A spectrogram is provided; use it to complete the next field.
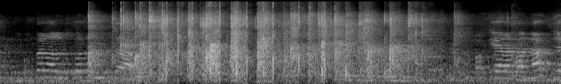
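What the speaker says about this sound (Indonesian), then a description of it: "tepuk tangan untuk kita" A primary school class in an Indonesian-language lesson breaks into brisk hand clapping that swells, holds for several seconds, then fades, with a teacher's voice briefly before and after.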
